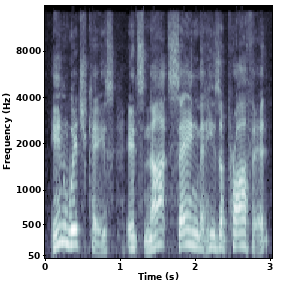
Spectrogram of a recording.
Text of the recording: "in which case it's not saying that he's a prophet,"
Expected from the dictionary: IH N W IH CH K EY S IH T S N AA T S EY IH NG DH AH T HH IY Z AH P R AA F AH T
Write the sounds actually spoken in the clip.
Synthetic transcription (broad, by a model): IH N W IH CH K EY S IH T S N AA T S EY IH NG DH AH T HH IY Z AH P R AA F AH T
